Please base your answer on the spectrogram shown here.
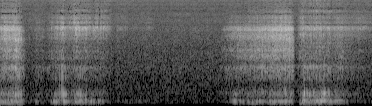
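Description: Noisy, fluttering breaths in and out with a quiet pause between, consistent with a sleeping dog snoring.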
